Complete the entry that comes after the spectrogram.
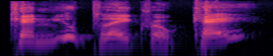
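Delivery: high, loud, slow question; shouting queen. Acted. Queen questioning Alice about croquet, loud shout. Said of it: "shouted the queen".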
